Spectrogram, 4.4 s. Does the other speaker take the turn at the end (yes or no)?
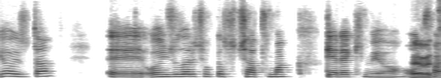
yes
